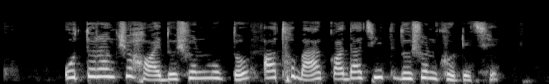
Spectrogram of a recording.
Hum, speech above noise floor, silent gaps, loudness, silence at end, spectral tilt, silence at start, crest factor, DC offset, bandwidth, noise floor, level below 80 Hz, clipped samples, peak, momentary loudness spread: none; 49 dB; none; -13 LUFS; 0.5 s; -4 dB/octave; 0.65 s; 12 dB; under 0.1%; 8.2 kHz; -62 dBFS; -56 dBFS; under 0.1%; -2 dBFS; 4 LU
